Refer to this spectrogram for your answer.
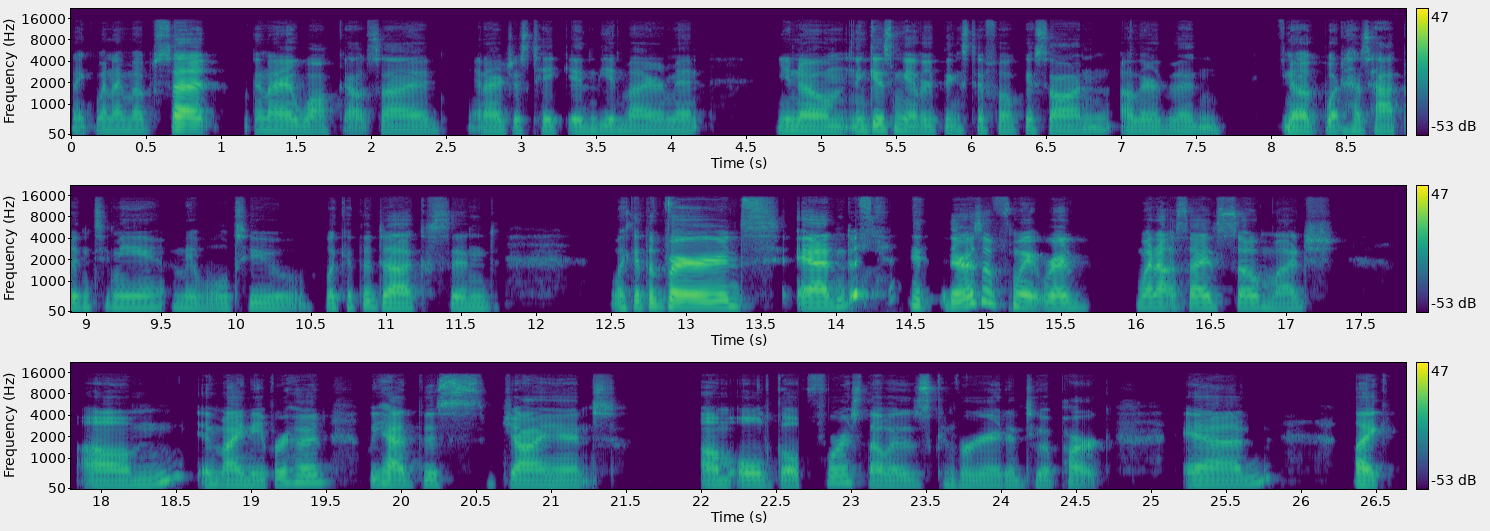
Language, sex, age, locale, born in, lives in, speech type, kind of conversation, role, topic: English, female, 20-24, en-US, United States, United States, conversation, podcast, guest, How does spending time in nature impact your well-being and perspective?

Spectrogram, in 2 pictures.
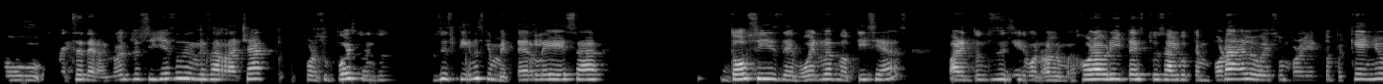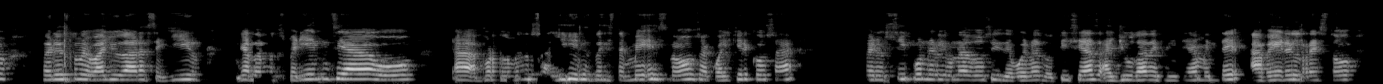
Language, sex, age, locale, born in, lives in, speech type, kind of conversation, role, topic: Spanish, female, 30-34, es-MX, Mexico, Mexico, conversation, unstructured, none, ¿Has sentido que una noticia positiva te ayudó a superar un mal día?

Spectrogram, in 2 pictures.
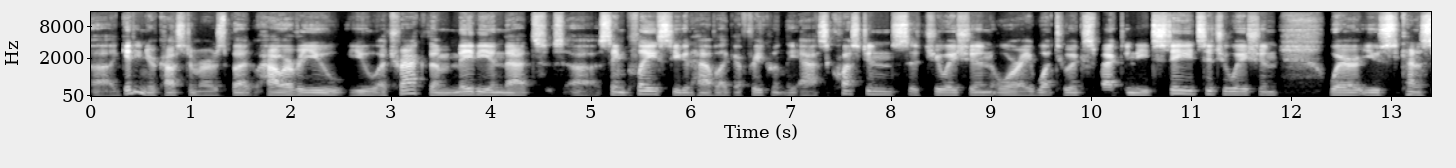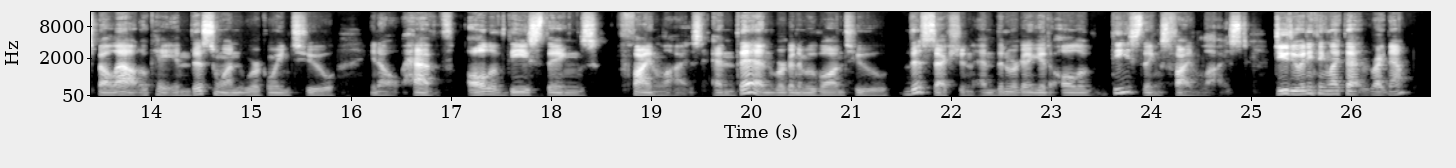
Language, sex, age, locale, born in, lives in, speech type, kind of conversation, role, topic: English, male, 35-39, en-US, United States, United States, conversation, advice, advisor, How can I balance work deadlines without sacrificing my personal life?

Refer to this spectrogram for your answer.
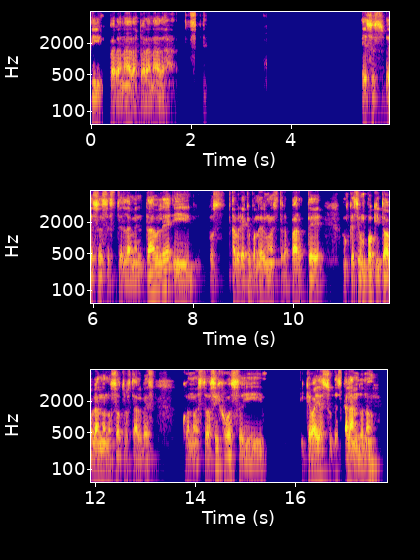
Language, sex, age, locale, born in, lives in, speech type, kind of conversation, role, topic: Spanish, male, 55-59, es-MX, Mexico, Mexico, conversation, unstructured, none, ¿Crees que la educación debería cambiar? ¿Por qué?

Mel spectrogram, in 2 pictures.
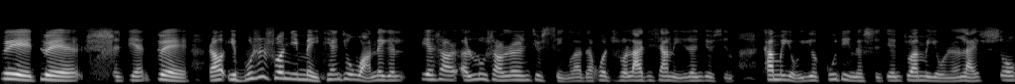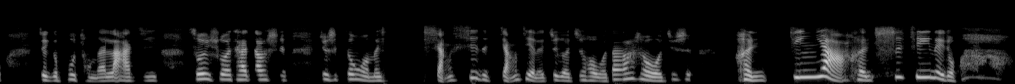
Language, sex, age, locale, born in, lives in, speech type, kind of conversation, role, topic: Chinese, female, 40-44, zh-CN, China, United States, conversation, podcast, guest, 你平时怎么注意环保的小事儿？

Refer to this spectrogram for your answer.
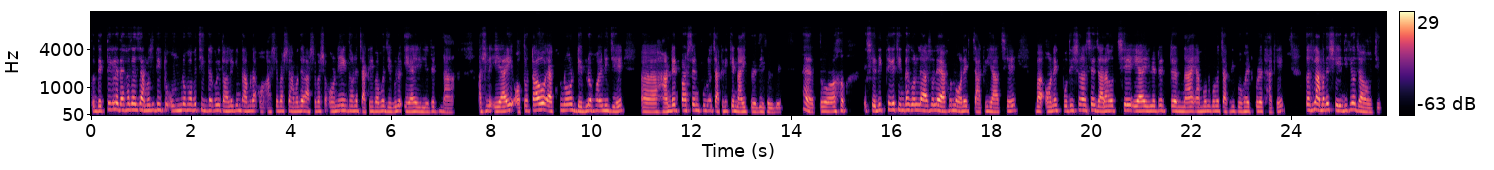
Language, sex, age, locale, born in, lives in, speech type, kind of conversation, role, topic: Bengali, male, 20-24, bn-BD, Bangladesh, Bangladesh, conversation, unstructured, none, কৃত্রিম বুদ্ধিমত্তা কি মানুষকে চাকরি থেকে ছাঁটাই করে দিতে পারে?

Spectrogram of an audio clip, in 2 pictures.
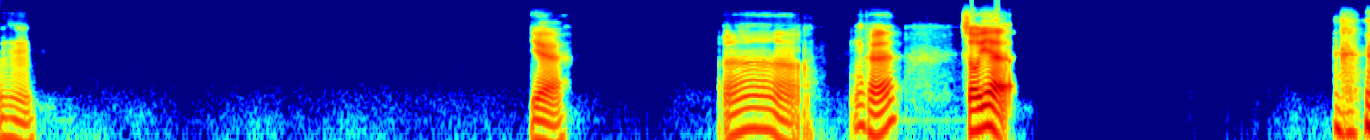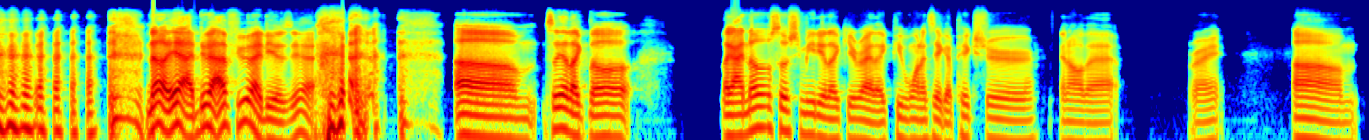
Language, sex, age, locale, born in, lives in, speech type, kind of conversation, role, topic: English, male, 20-24, en-US, United States, United States, conversation, podcast, host, In what ways does fashion allow people to communicate who they are without words?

